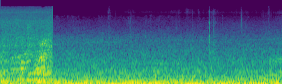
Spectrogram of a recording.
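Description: Chatter at a busy indoor taco counter, cut off abruptly under a second in and replaced by a low steady outdoor rumble, with a couple of faint clicks about three seconds in.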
